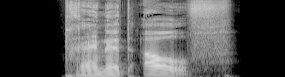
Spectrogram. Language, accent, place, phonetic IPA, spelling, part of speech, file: German, Germany, Berlin, [ˌtʁɛnət ˈaʊ̯f], trennet auf, verb, De-trennet auf.ogg
- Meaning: second-person plural subjunctive I of auftrennen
